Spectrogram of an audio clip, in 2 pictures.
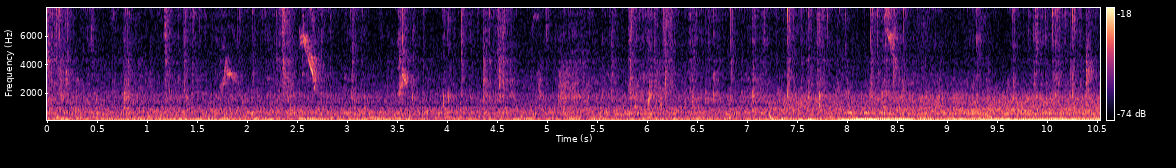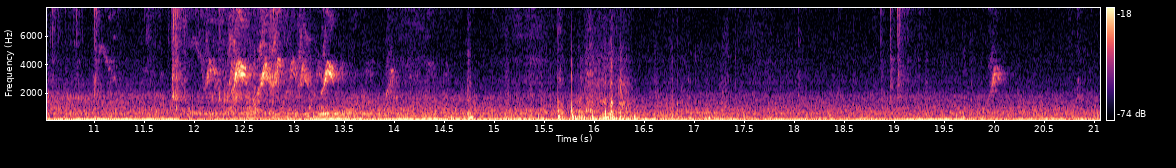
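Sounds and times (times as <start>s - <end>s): low mechanical hum: 0.0s - 21.0s
high bird chirps: 11.0s - 14.6s.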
